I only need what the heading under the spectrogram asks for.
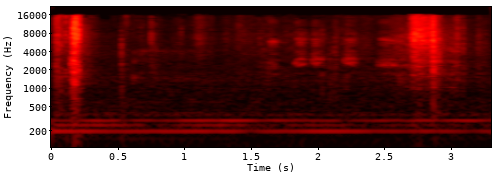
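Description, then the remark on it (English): Tarot cards being shuffled for a tarot reading: two short, crisp riffling bursts at the start and near the end, with faint papery rustling between them over a steady low electrical hum. No one speaks. “Or I can mess up the shuffle real good right there.”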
